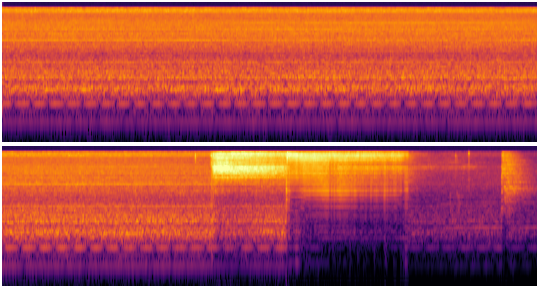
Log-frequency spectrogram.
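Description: An AC TIG welding arc on aluminum, buzzing steadily with a mains-frequency hum. The arc cuts off about eight seconds in, and a hiss fades away after it.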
